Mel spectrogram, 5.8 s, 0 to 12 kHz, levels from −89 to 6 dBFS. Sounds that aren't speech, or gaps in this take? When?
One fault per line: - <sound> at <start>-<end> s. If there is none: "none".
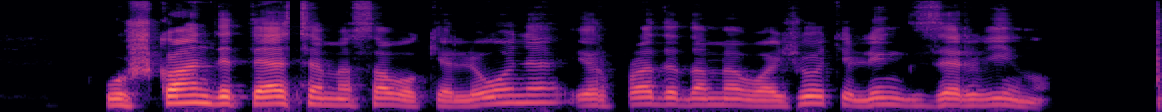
- dropout at 1.4-1.5 s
